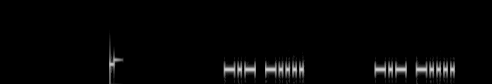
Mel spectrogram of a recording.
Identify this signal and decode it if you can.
Morse code, heard as a keyed tone, about 36 wpm, 700 Hz. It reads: K6 K6
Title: USA Call Sign Prefixes - Repeated 2x - 35wpm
